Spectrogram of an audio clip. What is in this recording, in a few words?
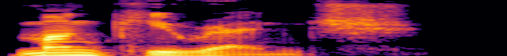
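"monkey wrench", English, British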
